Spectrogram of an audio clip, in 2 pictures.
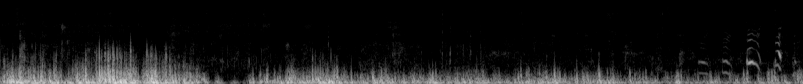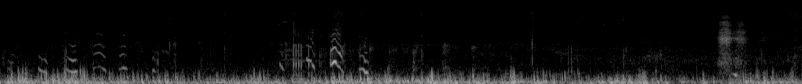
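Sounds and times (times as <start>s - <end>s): puppies whimpering and yipping: 6.6s - 12.8s.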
